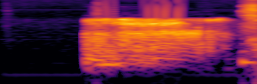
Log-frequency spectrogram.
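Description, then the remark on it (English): A voice makes a loud, buzzing raspberry fart imitation lasting about half a second, then a brief second sputter right after, with no talking. “You got to make the fart noise, though.”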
